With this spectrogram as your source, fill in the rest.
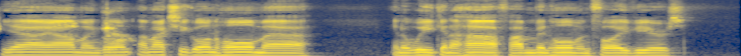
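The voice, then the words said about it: Irish accent. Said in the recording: “I'm from Ireland ... I can tell you. I was just going to say you yeah. sound Irish.”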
